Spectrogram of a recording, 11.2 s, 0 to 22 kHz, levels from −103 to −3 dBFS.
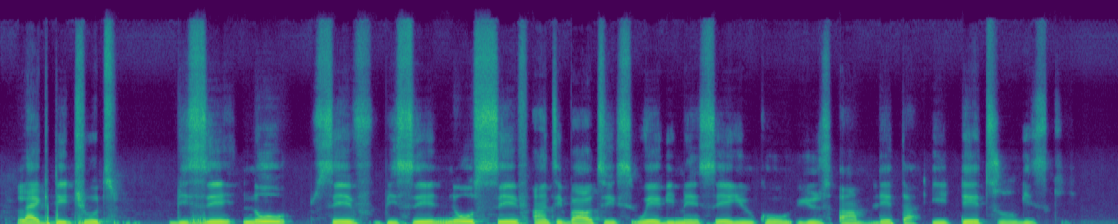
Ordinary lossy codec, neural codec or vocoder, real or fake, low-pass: none; autoencoder, 48 kHz, 128 numbers a frame, DAC-VAE, trained on Japanese speech; fake; none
